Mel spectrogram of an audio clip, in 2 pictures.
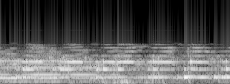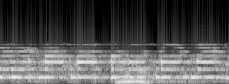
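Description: Setar playing an instrumental passage in avaz Abu Ata: quick repeated plucked notes over strings left ringing underneath.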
